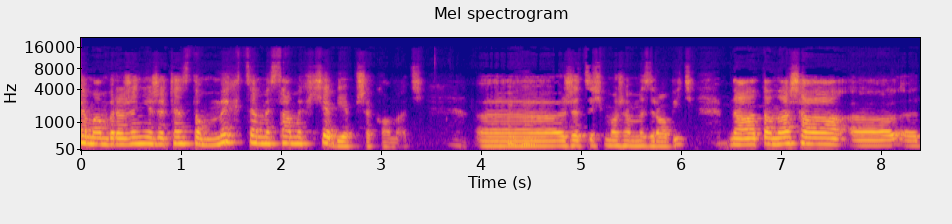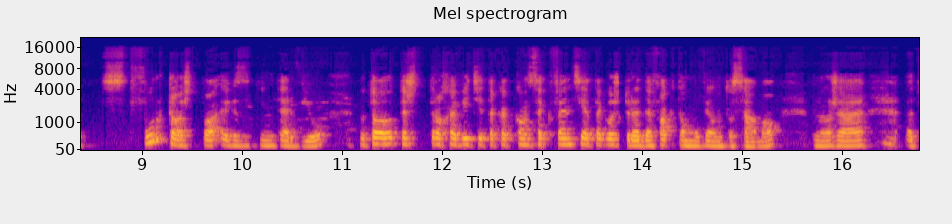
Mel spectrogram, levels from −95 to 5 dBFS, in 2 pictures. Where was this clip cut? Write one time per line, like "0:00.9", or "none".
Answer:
0:13.7
0:15.7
